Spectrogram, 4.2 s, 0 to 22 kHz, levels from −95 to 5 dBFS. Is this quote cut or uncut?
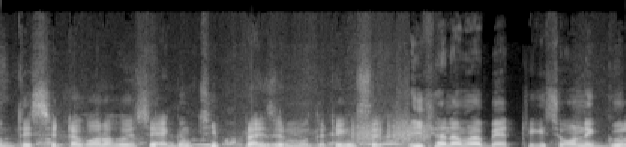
cut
